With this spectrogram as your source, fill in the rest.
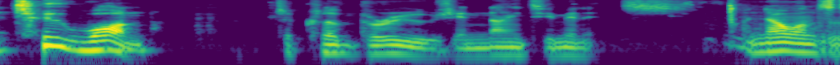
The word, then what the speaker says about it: Brugge: will what's your bet I keep trying to remember to say Brer but um it just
